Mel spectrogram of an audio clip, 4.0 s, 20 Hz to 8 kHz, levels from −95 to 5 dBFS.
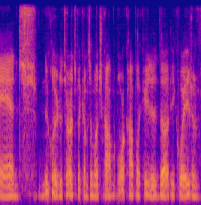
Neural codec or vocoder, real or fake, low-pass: vocoder, 22.05 kHz, 80 mel bands, HiFi-GAN; fake; 7.2 kHz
